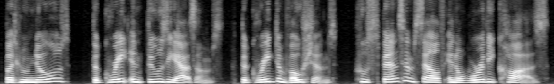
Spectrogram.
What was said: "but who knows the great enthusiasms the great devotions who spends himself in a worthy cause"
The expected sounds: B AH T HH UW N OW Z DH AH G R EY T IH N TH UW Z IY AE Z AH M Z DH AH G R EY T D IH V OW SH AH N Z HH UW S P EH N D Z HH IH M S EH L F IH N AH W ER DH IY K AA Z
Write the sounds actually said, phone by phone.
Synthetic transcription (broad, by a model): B AH T HH UW N OW Z DH AH G R EY T IH N TH UW Z IY AE Z AH M Z DH AH G R EY T D IH V OW SH AH N Z HH UW S P EH N D Z HH IH M S EH L F IH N AH W ER DH IY K AA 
